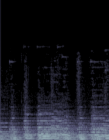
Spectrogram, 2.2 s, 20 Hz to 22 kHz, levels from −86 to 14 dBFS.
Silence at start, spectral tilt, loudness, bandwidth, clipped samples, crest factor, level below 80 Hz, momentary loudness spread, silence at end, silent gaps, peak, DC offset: 0 s; -6 dB/octave; -25 LUFS; 14 kHz; under 0.1%; 14 dB; -50 dBFS; 7 LU; 0 s; none; -10 dBFS; under 0.1%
